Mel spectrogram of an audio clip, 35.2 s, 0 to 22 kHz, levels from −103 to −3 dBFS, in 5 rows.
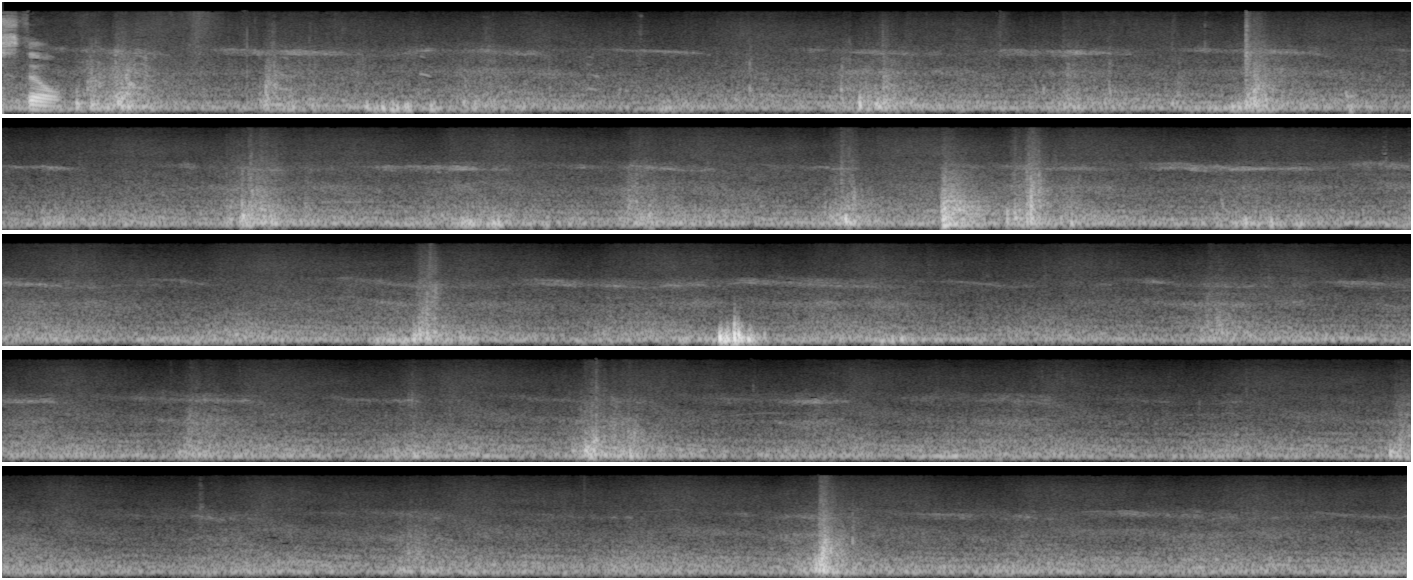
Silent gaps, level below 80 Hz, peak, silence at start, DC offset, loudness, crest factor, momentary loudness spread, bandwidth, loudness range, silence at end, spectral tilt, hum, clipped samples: none; -62 dBFS; -4 dBFS; 0 s; under 0.1%; -36 LUFS; 32 dB; 12 LU; 16 kHz; 10 LU; 0 s; -5.5 dB/octave; none; under 0.1%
